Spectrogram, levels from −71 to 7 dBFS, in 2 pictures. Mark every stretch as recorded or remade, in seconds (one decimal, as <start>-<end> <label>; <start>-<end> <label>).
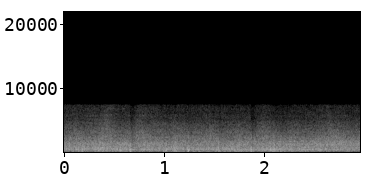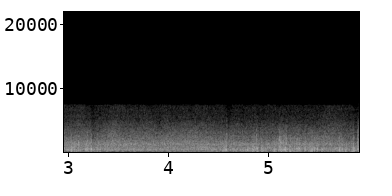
0.0-5.9 recorded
